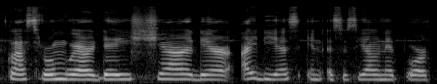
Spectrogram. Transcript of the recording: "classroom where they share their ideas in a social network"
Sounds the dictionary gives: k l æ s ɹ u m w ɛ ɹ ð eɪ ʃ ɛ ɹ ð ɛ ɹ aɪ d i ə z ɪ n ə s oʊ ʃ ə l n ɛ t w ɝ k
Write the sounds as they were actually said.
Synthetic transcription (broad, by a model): k l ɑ s ɹ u m w ɛ ɹ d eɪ ʃ ɛ ɹ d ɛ ɹ aɪ d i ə s ɪ n ə s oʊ s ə l n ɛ t w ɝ k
